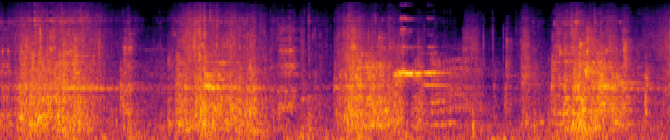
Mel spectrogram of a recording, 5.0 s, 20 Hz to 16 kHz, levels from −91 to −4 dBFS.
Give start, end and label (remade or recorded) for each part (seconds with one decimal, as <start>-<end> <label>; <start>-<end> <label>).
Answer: 0.0-5.0 recorded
